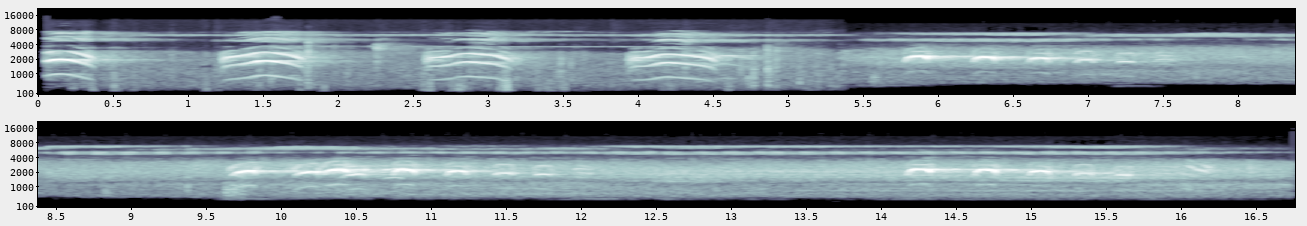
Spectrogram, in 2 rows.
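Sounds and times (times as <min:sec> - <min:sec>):
sombre kingfisher calling: 0:00.1 - 0:07.7, 0:09.6 - 0:12.7, 0:14.1 - 0:16.3.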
